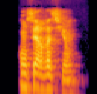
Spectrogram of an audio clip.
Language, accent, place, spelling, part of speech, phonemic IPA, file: French, France, Lyon, conservation, noun, /kɔ̃.sɛʁ.va.sjɔ̃/, LL-Q150 (fra)-conservation.wav
- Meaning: conservation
